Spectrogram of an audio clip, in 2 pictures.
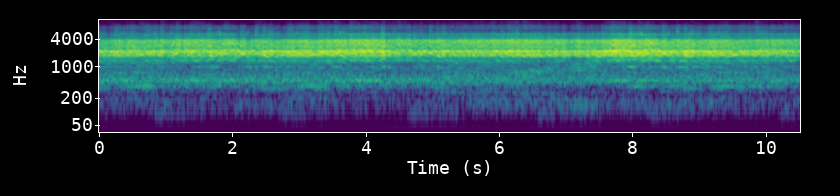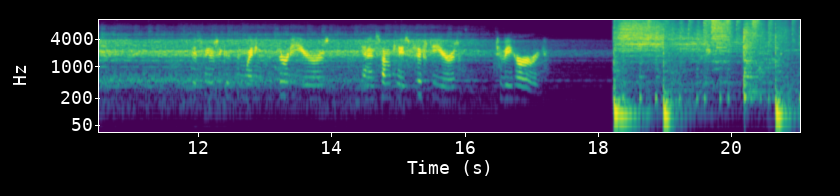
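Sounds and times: electric guitars playing rock: 0:00.0 - 0:14.5, 0:18.2 - 0:21.0.

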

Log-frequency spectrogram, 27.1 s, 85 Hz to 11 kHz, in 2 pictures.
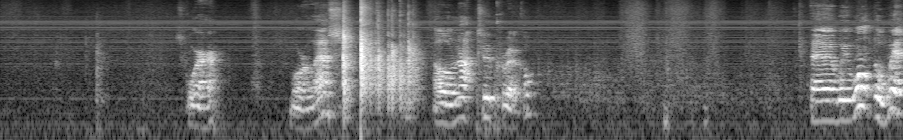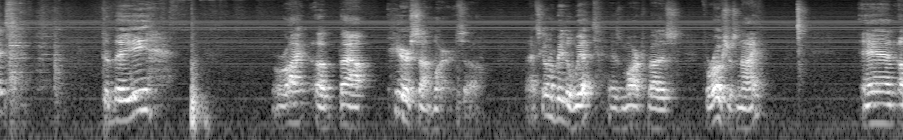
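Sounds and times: man speaking: 0:02.7 - 0:03.3, 0:04.4 - 0:05.2, 0:06.5 - 0:08.1, 0:12.1 - 0:14.0, 0:15.1 - 0:16.2, 0:17.7 - 0:20.8
cloth rustling: 0:08.1 - 0:12.0.

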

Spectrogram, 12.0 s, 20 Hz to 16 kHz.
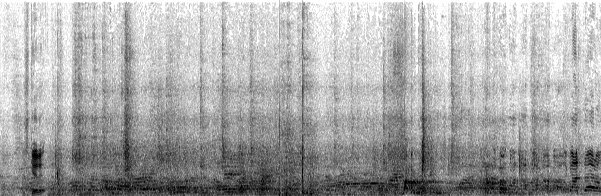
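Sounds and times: background chatter: 0:00.0 - 0:12.0
bowling balls thudding on lanes: 0:01.0 - 0:10.8.

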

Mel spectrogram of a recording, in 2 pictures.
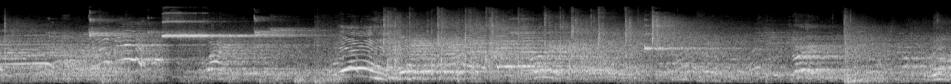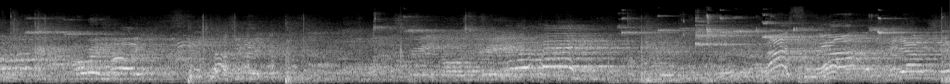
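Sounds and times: voices of players and spectators: 0:00.0 - 0:19.0.

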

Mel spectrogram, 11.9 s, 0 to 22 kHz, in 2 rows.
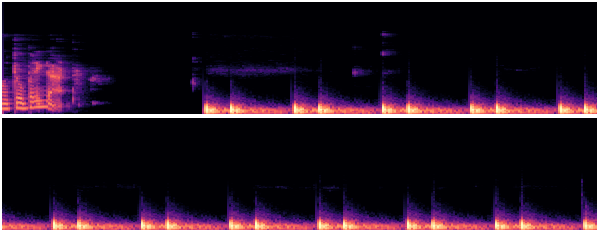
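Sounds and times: heartbeat thumps: 0:02.0 - 0:11.9.

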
